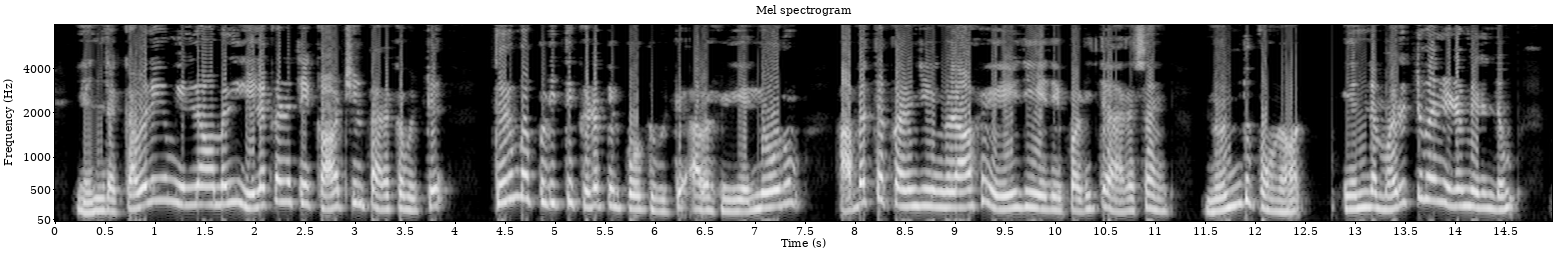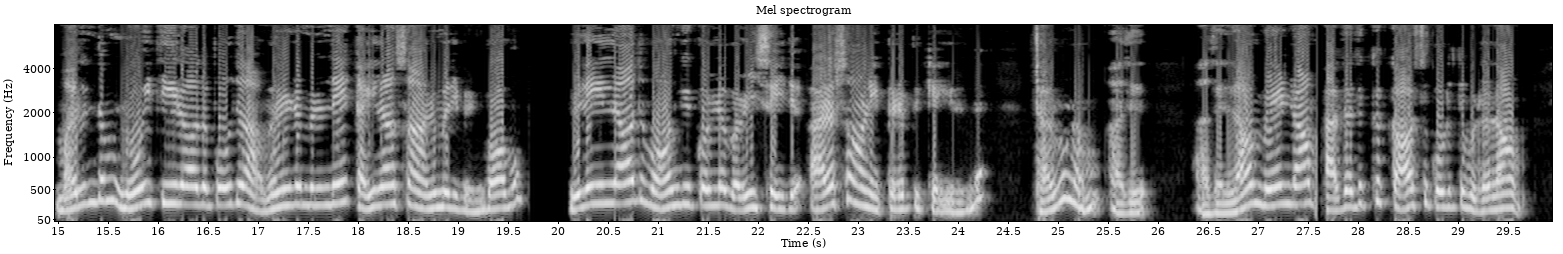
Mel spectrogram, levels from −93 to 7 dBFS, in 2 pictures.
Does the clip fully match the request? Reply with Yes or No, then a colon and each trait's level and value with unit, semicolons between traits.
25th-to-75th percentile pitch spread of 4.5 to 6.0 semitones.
Yes: wide, 5.6 semitones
